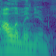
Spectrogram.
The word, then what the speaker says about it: aluminium: aluminum yeah terrible aluminum it's aluminium what you guys alum why are you doing all those why are you doing all the exercise how do you say it aluminium I don't know if that's true no but it's 100% true you guys speak English we invented the language and you guys remixed it let's see aluminum that's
